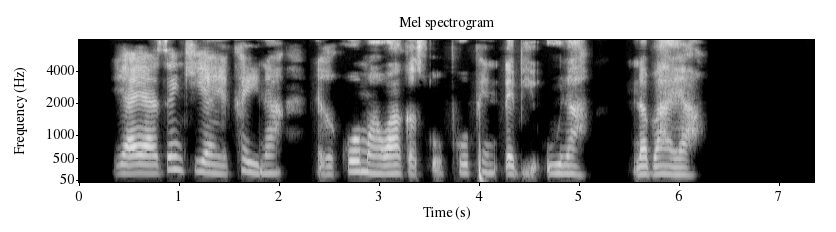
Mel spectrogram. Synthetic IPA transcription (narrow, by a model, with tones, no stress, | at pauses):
jaː˨jaː˨zɐ˦˨ŋkʲɪ˦jaː˨je˦kʰa˦˨jna˦ | d̥ɐ˨ɡa˨kʷoː˦maː˨waː˦ɡa˨sʼo̰ː˨pʰoː˦ɸɪ˦nɗɐ˨biː˨ʔuː˦naː˨ | na˦baː˦ja˦ʔ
